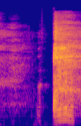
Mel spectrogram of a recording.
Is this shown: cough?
yes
